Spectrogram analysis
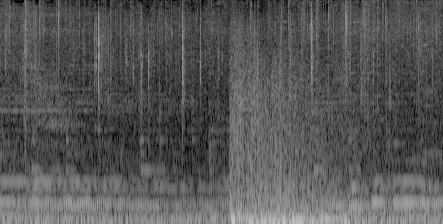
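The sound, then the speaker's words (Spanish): Crackling fire with a rushing, water-like roar that swells in suddenly partway through over a steady low hum, scattered sharp crackles popping throughout. “Suena como un río de agua, pero con el crujir del fuego. Chisporrotea.”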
